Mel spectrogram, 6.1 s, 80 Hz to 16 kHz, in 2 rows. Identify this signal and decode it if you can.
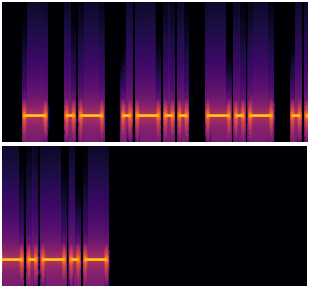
Morse code, heard as a keyed tone, about 17 wpm, 700 Hz. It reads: TALK.
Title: Sentences from Top 1000 Words - Review Part 1 - 17wpm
